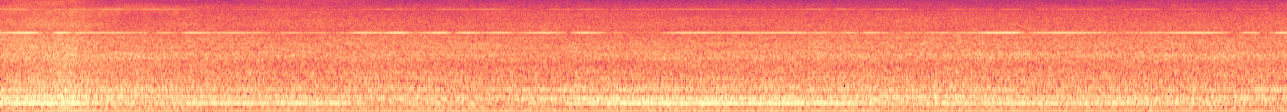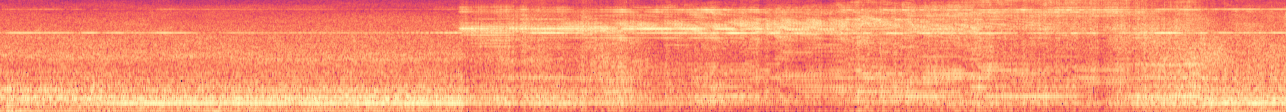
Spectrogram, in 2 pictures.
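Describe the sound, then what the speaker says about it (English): A power saw fitted with a brand-new high tooth count blade cuts a sheet in half: a loud, steady motor roar runs throughout and turns harsher and brighter in the last third as the blade bites, with no talking. "we'll fire up the saw and cut this sheet in half"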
